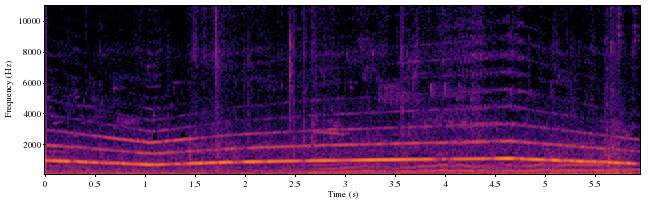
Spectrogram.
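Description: Emergency vehicle siren wailing in slow rises and falls of pitch, heard from inside a moving van over low engine and road rumble.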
